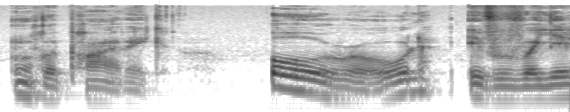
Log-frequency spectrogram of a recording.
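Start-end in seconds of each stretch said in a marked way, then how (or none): 1.3-2.2 ORAL with a strong, long OR; English "oral" as "OR-ol"; first-syllable stress. Shown as a demonstration. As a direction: punch the OR of "oral", ease off into "ol". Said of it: "je marque bien l'accent tonique sur la première syllabe".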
